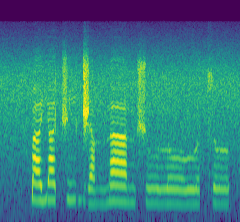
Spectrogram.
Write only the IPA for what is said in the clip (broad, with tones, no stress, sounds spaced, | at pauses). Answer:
k͡p a˦ j a˦˨ t͡ʃ iː˦ d͡ʒ a˨ m n aː˦˨ n ʃ uː˨ l oː˨ ɣ ʊ˨ t͡s ʊ˦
